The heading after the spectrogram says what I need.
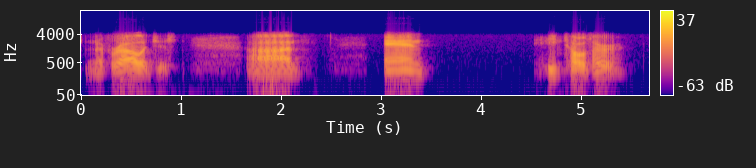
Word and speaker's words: nephrologist: to pronounce this correctly nephologist neph nephologist nephrologist uh and he told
